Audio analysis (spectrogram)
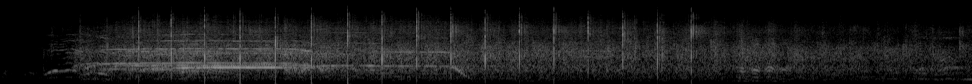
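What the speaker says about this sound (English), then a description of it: "let's all give a round of applause to our little ones up there." An audience applauds young Sac & Fox tribal dancers in a broad, even round of clapping that swells quickly, holds, then eases off while sharp periodic drum-like hits sound through it.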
